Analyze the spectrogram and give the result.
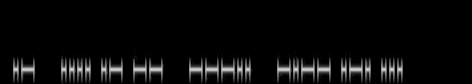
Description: Morse code, heard as a keyed tone, about 31 wpm, 700 Hz. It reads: A HAM 8 YRS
